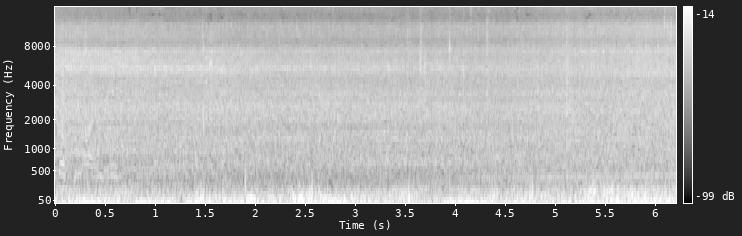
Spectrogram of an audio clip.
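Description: Wind rumbling on a handheld camera's microphone during a walk, with a faint steady hum joining in the second half.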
